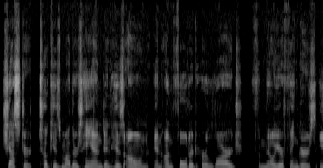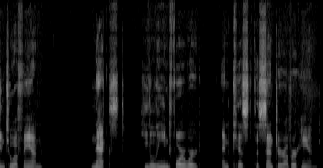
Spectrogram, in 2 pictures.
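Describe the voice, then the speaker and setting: A man narrating a children's story aloud with careful, expressive delivery. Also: lowish voice, slow pace, no echo. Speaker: storybook reader.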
